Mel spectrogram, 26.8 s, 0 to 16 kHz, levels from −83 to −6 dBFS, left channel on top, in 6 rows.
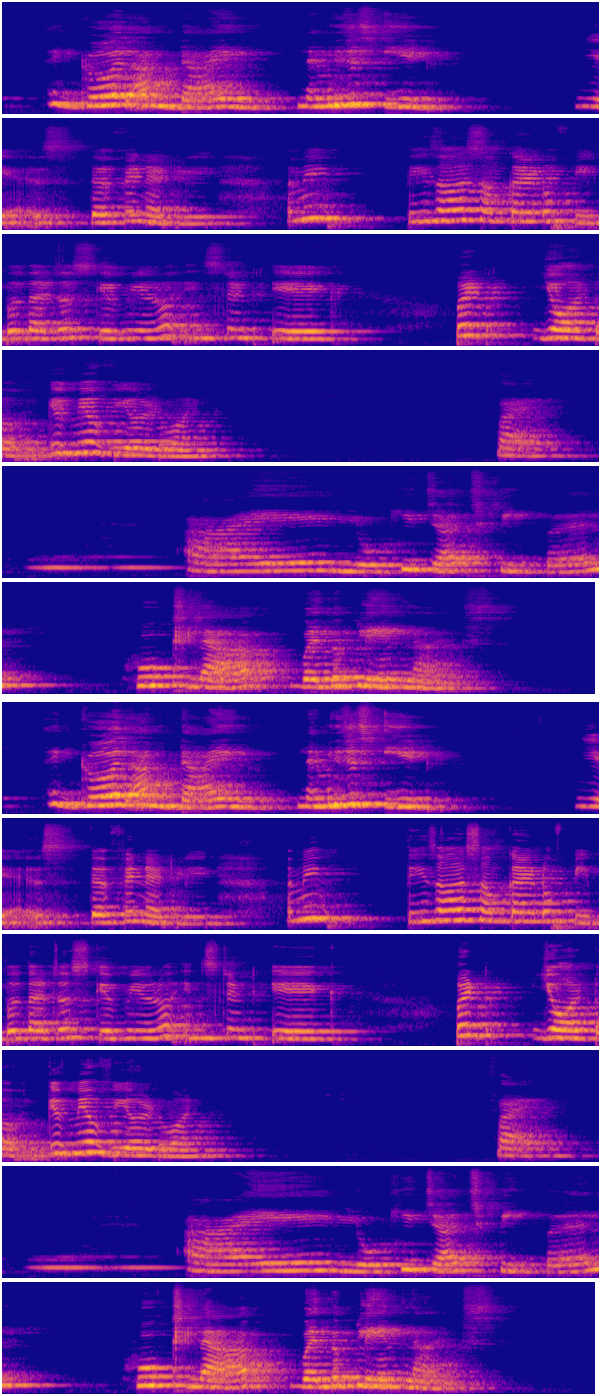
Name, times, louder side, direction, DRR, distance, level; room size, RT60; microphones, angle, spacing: voice 1, 0.3-2.0 2.2-3.3 17.1-17.6 18.1-19.0 19.3-22.5 23.4-26.0, right 1 dB, 35° right, 6 dB, 4.5 m, -26 dB
voice 2, 4.3-6.4 6.6-7.0 7.5-11.3 12.4-12.5 12.9-14.9, right 1 dB, 65° right, 8 dB, 5.6 m, -29 dB
27.5 x 21.0 x 8.6 m, 0.69 s
head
